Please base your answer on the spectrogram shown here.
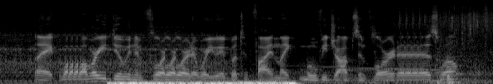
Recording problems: rain or running water; noticeable; throughout; 10 dB below the speech
traffic noise; noticeable; throughout; 10 dB below the speech
low rumble; very faint; from 1 to 3 s; 15 dB below the speech
audio stuttering; at 0.5 s, at 1.5 s and at 4 s

